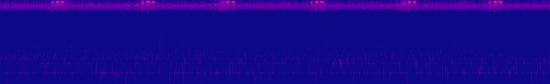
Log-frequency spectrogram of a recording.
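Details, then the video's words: Crickets chirping on a starry night: a steady, very high-pitched shrill hum runs throughout, with six louder chirp bursts pulsing at a regular pace, a little under one second apart. No other sounds stand out. "Cykanie Świerszczy 🦗 Gwieździstą Nocą 🌙 {Night Crickets Sound}"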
